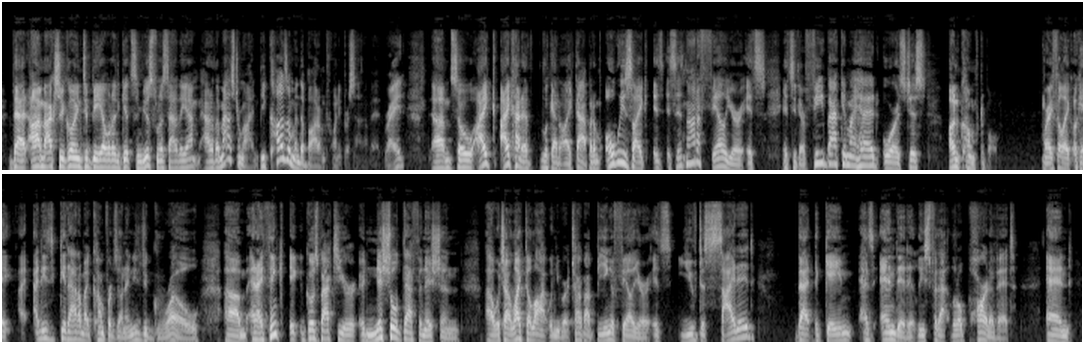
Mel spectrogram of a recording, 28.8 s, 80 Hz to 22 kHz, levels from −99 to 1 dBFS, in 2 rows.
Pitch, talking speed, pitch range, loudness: 125 Hz, 250 wpm, 105-150 Hz, -26 LUFS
